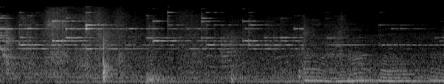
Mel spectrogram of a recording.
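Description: Door chimes on a shop's entrance door ringing as the door swings: many short, high ringing notes at different pitches, each dying away, with a knock about a second in.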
